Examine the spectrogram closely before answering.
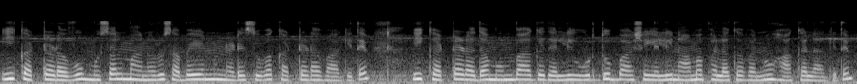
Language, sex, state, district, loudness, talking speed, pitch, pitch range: Kannada, female, Karnataka, Bangalore, -14 LUFS, 90 wpm, 215 Hz, 205-230 Hz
